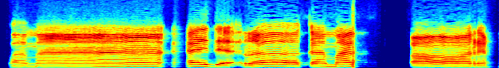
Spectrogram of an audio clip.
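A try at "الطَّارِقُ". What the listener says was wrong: Tariq, bukan torek. Torek kalau orang Sunda mah torek enggak bisa dengar. Tariq. Tariq, jalannya Tariq. Tariqoh, jalan. Wama adraka mattariq. Tariq. Jabal Tariq. Tariq. Bukan Tariq. Tariq mah. Kalau Tariq orang Sunda bilang gak bisa dengar tuh tuli Tariq. Tariq. Rik. Ah, jangan arek. Ari. Tariq. Kalau arek. Kalau arek Surabaya, iya arek. Ari, jangan arek. Ari. Matorik.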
